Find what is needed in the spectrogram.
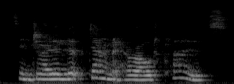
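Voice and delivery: ordinary delivery, nothing marked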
